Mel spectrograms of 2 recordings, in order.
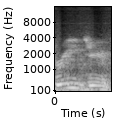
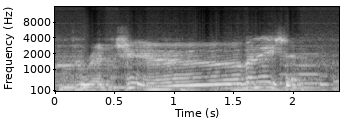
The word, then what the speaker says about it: Rejuvenation: What's this reju thing gonna cost me? $129, but you're not saying it right. How am I supposed to say? Rejuvenation.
